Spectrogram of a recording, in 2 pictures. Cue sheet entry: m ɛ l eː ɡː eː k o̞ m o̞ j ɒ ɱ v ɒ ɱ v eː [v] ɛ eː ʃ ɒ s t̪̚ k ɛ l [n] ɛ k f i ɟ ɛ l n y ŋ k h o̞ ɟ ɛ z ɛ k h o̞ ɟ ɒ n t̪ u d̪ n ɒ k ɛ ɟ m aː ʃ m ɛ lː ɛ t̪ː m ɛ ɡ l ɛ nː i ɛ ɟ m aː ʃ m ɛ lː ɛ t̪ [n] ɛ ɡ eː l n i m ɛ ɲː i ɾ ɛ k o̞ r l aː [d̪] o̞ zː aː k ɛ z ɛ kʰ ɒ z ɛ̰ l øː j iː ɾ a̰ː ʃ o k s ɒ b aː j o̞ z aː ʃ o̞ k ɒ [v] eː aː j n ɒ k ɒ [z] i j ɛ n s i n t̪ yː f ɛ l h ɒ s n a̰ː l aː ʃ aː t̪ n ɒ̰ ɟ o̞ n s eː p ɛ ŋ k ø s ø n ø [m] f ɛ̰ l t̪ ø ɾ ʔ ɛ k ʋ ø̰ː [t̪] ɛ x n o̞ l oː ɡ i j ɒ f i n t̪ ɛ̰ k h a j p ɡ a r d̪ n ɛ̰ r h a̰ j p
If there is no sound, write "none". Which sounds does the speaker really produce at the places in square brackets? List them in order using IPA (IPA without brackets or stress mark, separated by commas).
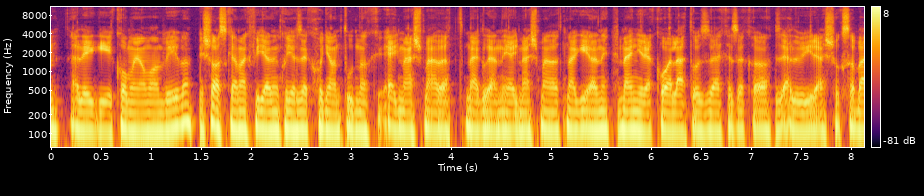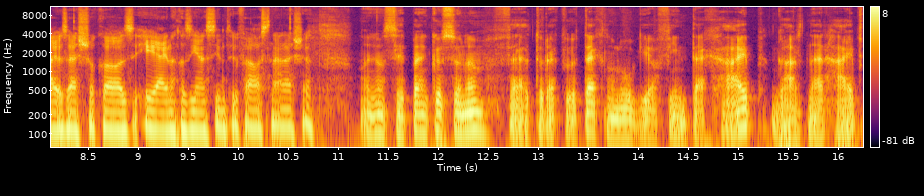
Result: v, m, m, t̪, z, z, m, t̪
